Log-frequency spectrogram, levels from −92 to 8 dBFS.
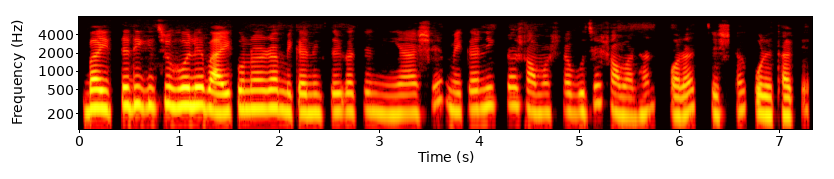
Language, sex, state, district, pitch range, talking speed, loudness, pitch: Bengali, female, West Bengal, Kolkata, 210-255 Hz, 165 wpm, -23 LUFS, 225 Hz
